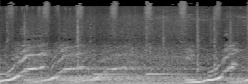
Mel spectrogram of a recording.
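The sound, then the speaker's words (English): Whale song: a few drawn-out, rising tonal cries with rich harmonics, repeating every second or so over a low, rumbling underwater hiss, fairly loud and with no voices. “And messages from the deep, the songs of whales are changing.”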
